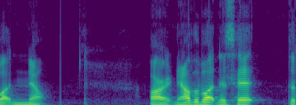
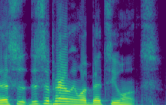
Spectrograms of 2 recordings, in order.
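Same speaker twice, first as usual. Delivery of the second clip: ordinary talk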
